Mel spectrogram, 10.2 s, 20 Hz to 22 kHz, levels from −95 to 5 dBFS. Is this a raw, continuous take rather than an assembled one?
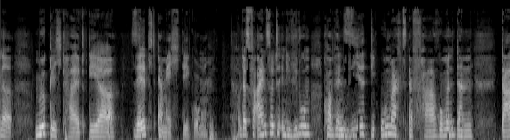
yes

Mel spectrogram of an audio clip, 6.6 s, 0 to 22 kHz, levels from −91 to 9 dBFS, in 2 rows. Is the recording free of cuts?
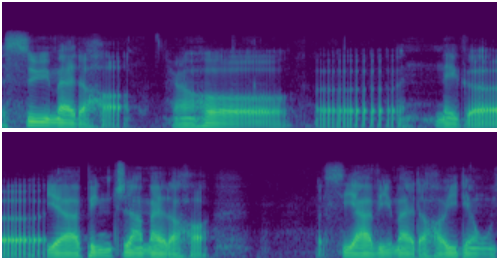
no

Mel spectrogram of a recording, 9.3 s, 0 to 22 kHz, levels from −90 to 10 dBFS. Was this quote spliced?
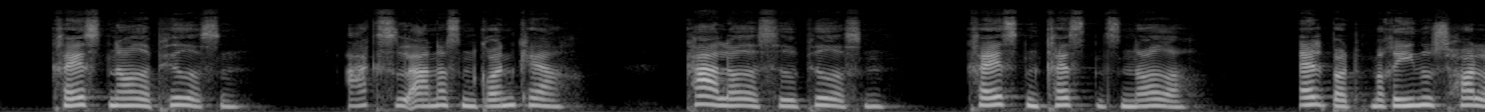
no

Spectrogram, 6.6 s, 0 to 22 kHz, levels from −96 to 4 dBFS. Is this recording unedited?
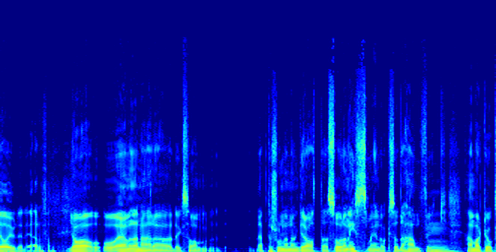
yes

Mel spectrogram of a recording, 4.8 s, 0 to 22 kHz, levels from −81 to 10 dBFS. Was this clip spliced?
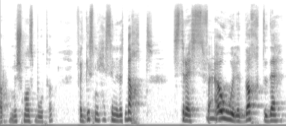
yes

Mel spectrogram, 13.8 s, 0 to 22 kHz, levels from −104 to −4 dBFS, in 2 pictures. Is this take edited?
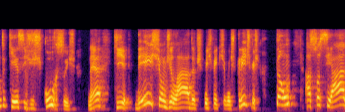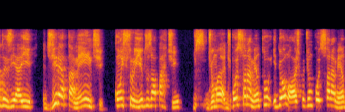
yes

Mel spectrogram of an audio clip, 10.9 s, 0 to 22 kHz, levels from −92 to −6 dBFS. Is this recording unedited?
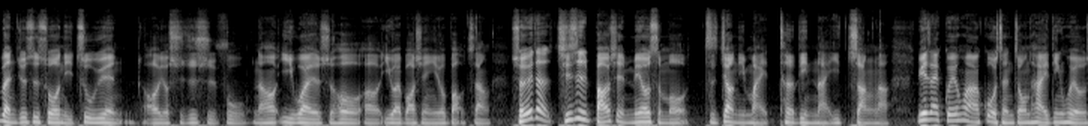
yes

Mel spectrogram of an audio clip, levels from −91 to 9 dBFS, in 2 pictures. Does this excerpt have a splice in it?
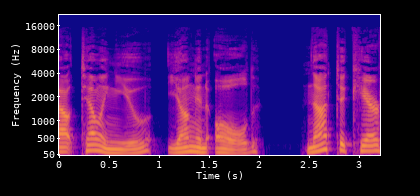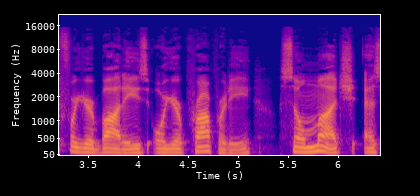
no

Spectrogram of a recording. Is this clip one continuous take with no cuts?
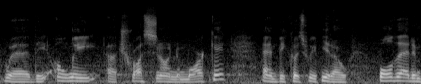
no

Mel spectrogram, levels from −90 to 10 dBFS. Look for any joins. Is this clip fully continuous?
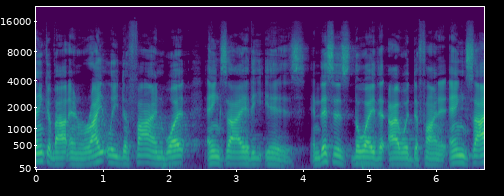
no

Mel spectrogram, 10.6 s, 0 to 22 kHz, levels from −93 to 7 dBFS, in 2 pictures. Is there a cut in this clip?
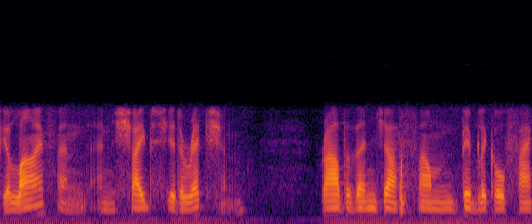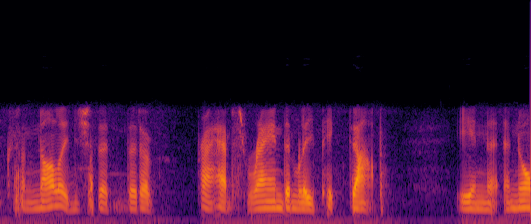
no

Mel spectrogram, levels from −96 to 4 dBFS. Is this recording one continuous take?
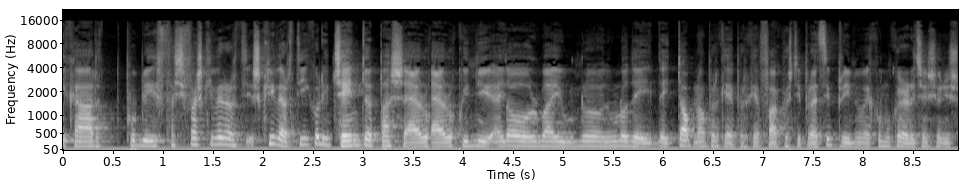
no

